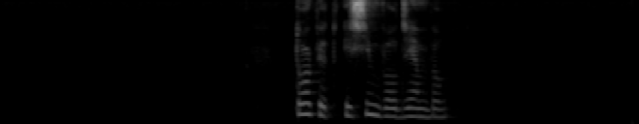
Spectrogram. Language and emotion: Russian, neutral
